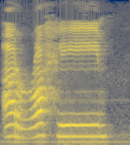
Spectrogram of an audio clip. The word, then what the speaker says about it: الرحيم: So focus on the ra zabar would be ra and the big ha sound at the end. – Ar-Rahim.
